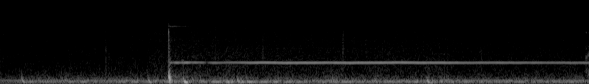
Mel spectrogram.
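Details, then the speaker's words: Filmed scene of an otologist's exam: a tap, then the pure steady tone of a struck tuning fork placed on the forehead midline for the Weber test of left-right hearing balance, over low room hum. "fork is placed against the forehead to check the balance of hearing between the right and left ear Weber test H in the midline"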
